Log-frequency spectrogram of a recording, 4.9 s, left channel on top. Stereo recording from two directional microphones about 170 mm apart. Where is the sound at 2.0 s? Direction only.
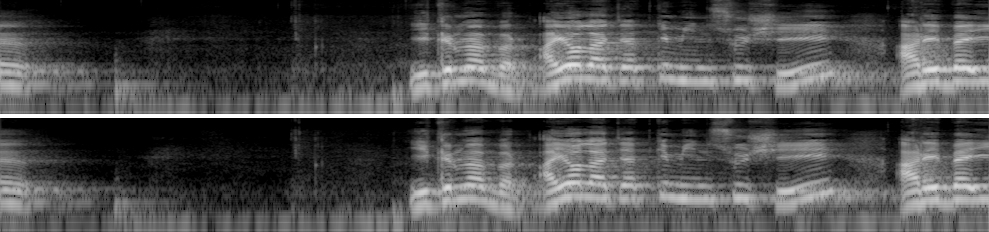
25° right (ahead or behind).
